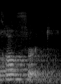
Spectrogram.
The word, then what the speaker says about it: comfort: For me, there is no comfort. It's a little open on your cup sound. Comfort.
